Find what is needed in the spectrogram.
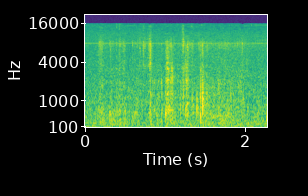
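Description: Faint, scattered light clicks and rustling of plastic Blu-ray cases being handled.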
